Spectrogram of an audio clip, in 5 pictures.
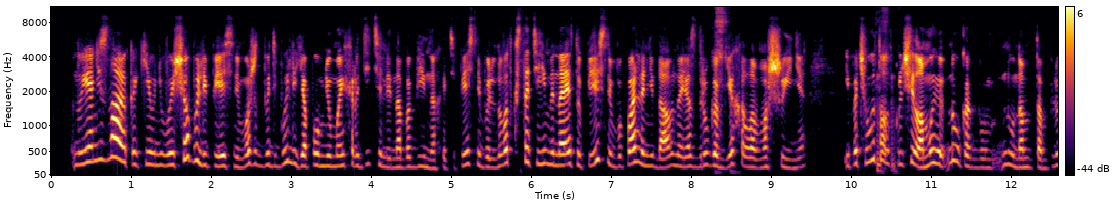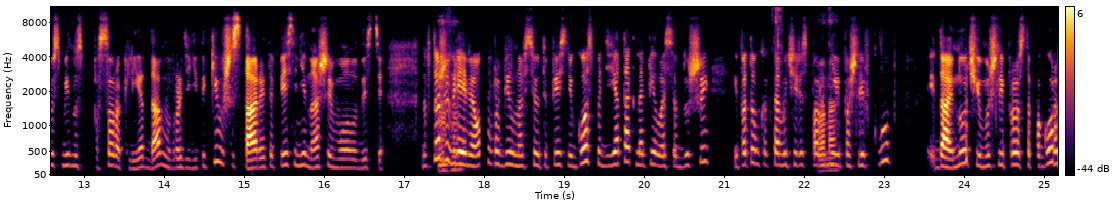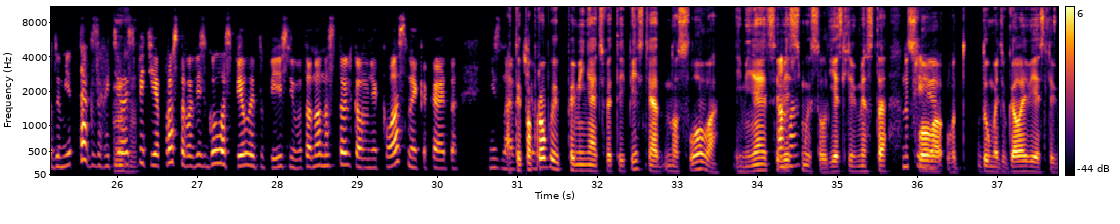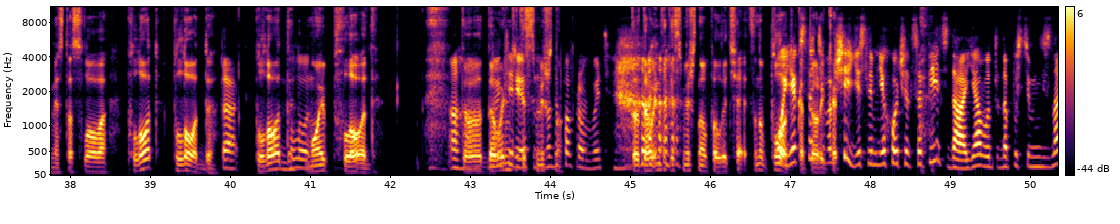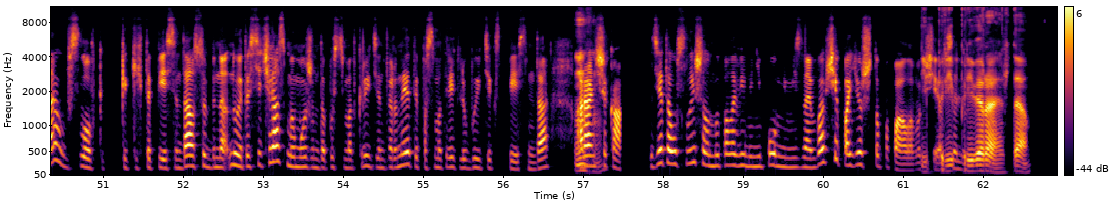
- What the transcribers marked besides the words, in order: chuckle; tapping; laugh; chuckle
- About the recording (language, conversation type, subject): Russian, unstructured, Какая песня напоминает тебе о счастливом моменте?
- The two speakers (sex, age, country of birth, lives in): female, 40-44, Ukraine, Spain; male, 45-49, Ukraine, United States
